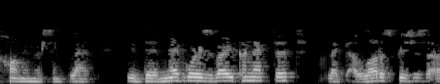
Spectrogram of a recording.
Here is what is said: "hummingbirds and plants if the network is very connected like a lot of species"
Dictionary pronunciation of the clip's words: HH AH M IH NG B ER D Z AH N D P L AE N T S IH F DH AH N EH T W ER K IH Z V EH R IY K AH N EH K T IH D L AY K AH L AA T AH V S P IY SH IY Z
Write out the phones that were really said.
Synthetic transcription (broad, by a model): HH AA M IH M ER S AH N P L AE T IH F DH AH N EH T W ER K IH Z V EH R IY K AH N EH K T IH D L AY K AH L AA T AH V S P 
